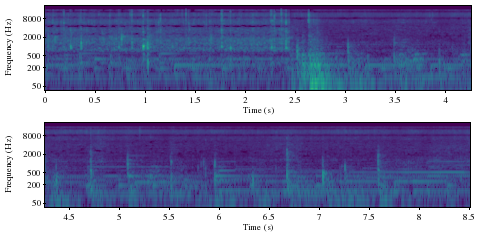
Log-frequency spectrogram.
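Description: Freshly added ground onion paste sizzling and crackling in hot mustard oil in an iron kadhai. About two and a half seconds in there is a dull thump, and the sizzle then drops to a quieter frying as a wooden spatula stirs the paste, with light scrapes and taps on the pan.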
